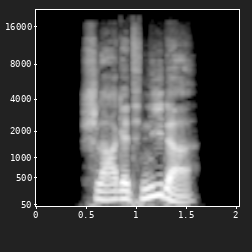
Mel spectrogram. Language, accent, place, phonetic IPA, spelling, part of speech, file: German, Germany, Berlin, [ˌʃlaːɡət ˈniːdɐ], schlaget nieder, verb, De-schlaget nieder.ogg
- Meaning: second-person plural subjunctive I of niederschlagen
